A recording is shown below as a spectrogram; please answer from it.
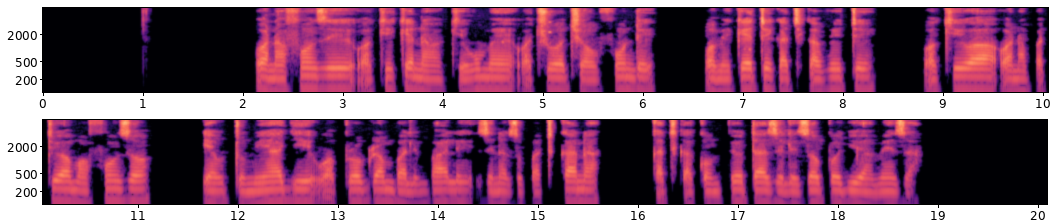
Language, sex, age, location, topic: Swahili, male, 25-35, Dar es Salaam, education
